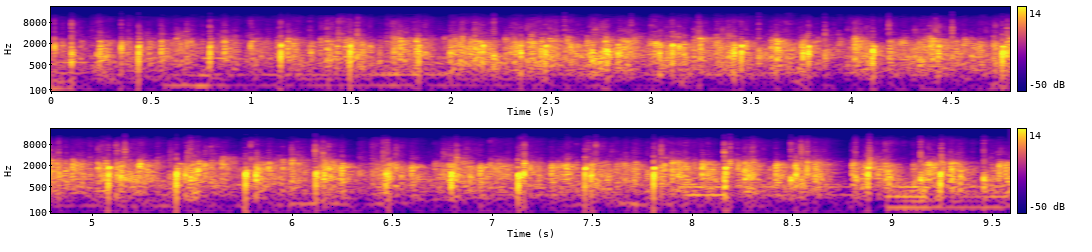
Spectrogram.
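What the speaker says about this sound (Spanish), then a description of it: "Aplaude la gloria del Señor." A church congregation applauds during a sermon on financial principles, a dense, continuous wash of clapping from many hands that stays loud and steady throughout.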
